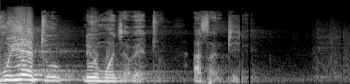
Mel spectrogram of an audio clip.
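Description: A man speaks loudly and with animation through a microphone, with echo.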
